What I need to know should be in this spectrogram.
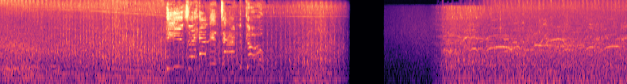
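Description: A helicopter's rotor thumps rapidly overhead.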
